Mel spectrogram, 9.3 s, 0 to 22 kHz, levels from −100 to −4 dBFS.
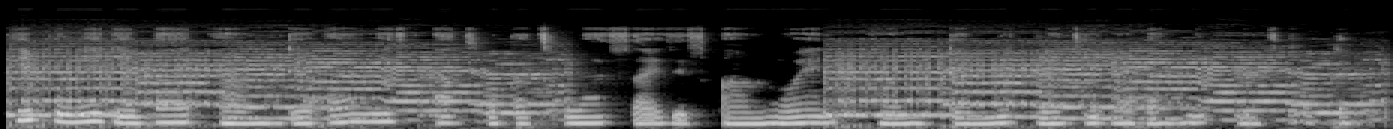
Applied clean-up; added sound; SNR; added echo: classical method log-MMSE.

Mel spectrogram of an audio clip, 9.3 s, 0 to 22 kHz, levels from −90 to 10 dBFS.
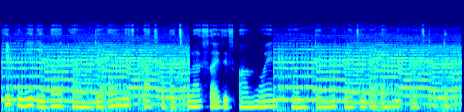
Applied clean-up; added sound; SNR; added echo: none; Electric guitar; 3 dB; none.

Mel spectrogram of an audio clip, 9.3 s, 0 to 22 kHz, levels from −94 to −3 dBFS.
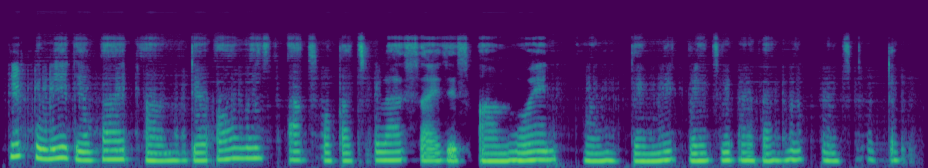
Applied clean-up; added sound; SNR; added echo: neural mask model DeepFilterNet 3.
